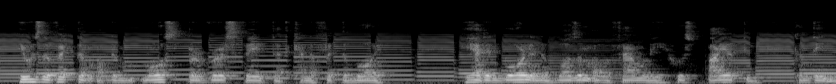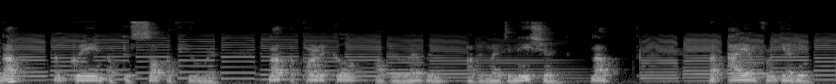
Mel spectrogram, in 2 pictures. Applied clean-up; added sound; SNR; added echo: none; Wind instrument, woodwind instrument; 11 dB; none.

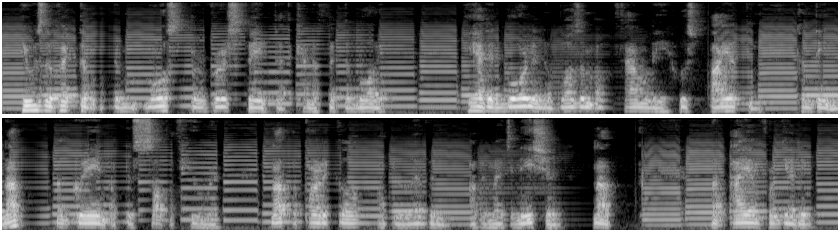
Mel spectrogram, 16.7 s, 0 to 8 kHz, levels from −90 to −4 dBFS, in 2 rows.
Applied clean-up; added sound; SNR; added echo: neural mask model RNNoise.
